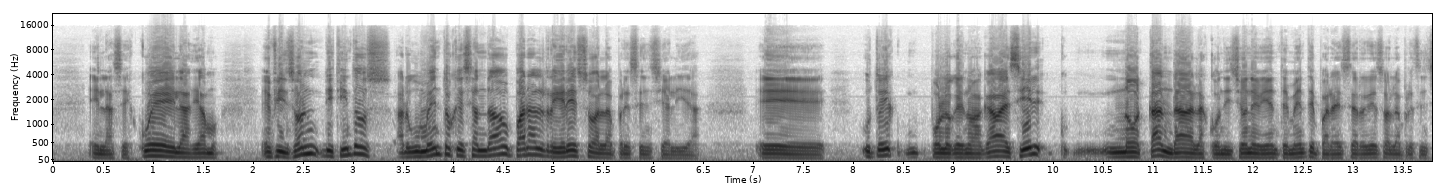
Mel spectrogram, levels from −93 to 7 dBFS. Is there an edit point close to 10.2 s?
no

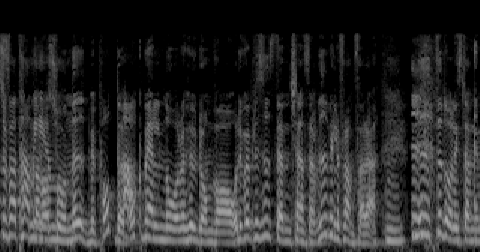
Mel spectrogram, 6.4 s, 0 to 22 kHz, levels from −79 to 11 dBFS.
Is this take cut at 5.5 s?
yes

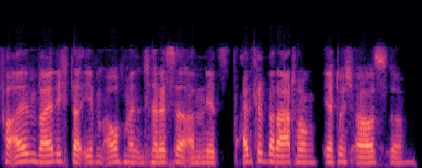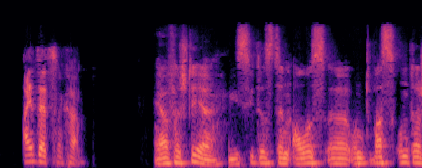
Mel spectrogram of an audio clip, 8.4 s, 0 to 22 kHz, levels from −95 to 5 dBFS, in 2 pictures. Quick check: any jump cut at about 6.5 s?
yes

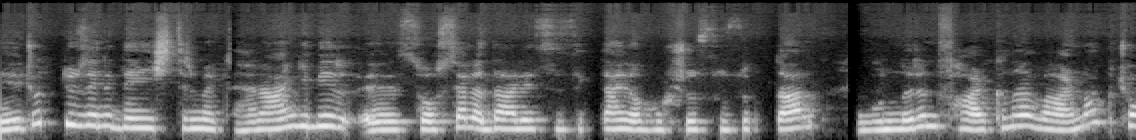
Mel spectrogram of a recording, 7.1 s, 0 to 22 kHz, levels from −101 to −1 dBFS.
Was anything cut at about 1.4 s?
yes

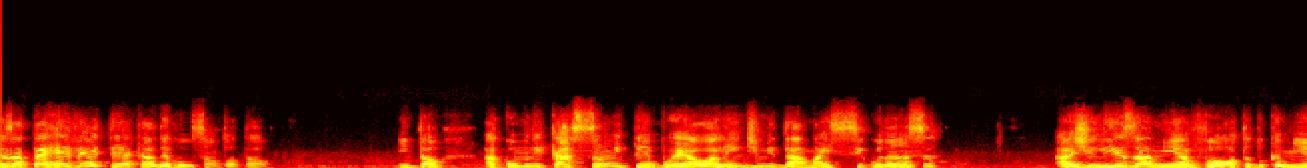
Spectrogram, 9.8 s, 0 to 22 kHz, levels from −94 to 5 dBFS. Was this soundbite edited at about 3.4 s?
no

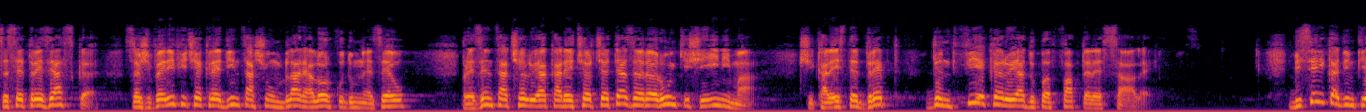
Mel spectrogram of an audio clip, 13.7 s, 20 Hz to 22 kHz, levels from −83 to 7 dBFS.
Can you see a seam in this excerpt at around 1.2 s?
no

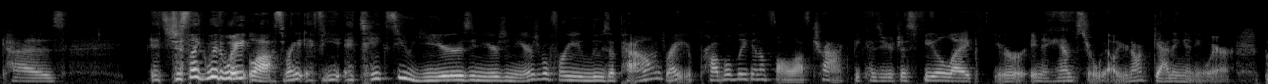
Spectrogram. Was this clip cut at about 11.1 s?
no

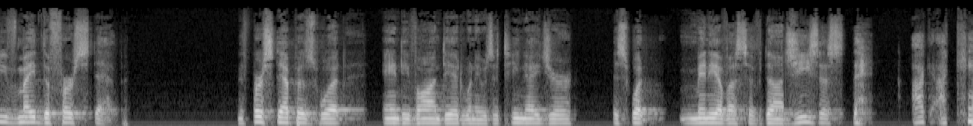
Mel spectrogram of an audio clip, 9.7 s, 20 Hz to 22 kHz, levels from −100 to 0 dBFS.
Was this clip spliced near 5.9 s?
no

